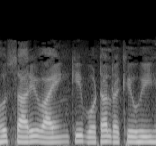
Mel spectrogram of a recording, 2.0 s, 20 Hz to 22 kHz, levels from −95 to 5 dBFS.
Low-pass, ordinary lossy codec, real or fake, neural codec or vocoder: 7.2 kHz; MP3, 32 kbps; real; none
